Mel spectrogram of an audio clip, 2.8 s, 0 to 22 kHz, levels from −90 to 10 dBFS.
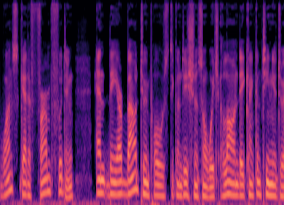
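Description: Throughout the speech, the audio was read two samples at a time (double speed): the reader treated each pair of samples as a single frame, as if the data were stereo or twice as wide. Playback therefore runs at 2x, a full 12 semitones higher.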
